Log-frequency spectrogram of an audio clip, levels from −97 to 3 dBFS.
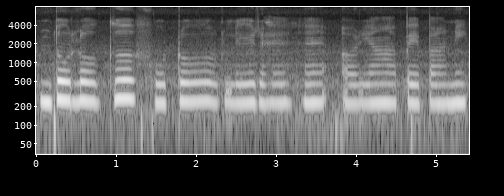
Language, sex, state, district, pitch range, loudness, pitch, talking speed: Hindi, female, Bihar, Patna, 225-240 Hz, -16 LUFS, 230 Hz, 120 wpm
